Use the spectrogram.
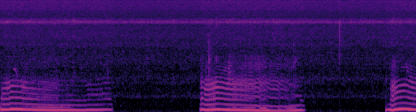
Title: Rippen snoring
